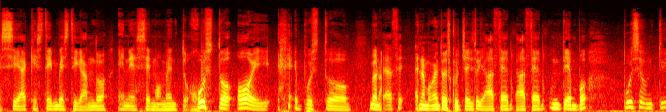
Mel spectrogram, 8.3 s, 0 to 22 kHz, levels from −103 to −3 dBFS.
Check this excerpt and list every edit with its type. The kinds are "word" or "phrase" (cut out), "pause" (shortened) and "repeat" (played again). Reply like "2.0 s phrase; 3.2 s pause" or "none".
1.4 s pause; 4.8 s word; 5.9 s word; 6.4 s repeat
